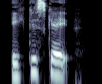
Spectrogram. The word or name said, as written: ægteskab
